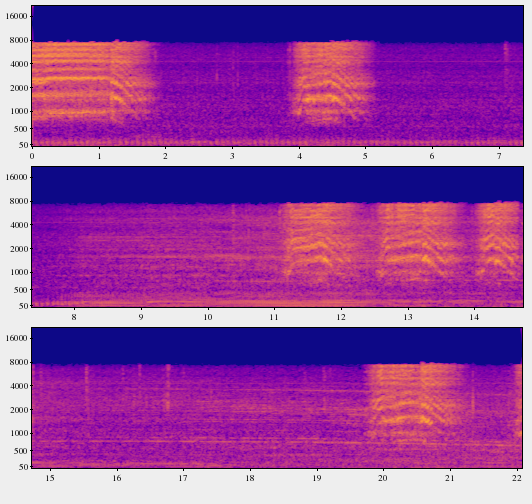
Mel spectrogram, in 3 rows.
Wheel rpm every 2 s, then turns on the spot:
170, 0, 50, 0, 0, 40, 90, 20, 0, 0, 70.
none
